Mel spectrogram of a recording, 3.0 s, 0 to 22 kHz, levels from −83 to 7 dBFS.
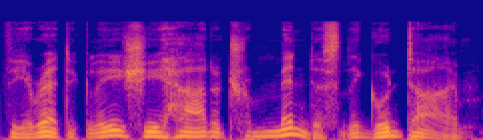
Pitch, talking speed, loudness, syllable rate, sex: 110 Hz, 140 wpm, -18 LUFS, 4.7 syllables/s, male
